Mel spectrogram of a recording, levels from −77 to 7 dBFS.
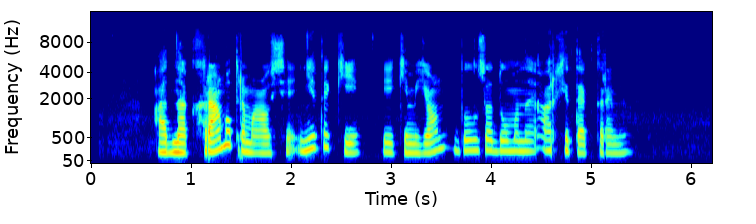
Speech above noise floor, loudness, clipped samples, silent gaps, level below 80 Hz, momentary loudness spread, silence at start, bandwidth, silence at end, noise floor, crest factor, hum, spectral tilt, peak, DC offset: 42 dB; -27 LUFS; under 0.1%; none; -74 dBFS; 14 LU; 0.65 s; 10.5 kHz; 0.85 s; -68 dBFS; 26 dB; none; -5.5 dB/octave; -2 dBFS; under 0.1%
